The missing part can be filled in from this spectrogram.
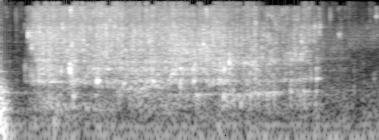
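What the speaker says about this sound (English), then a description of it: "So I'm just going to pour the water in." Water pours steadily into a cooking pot in a kitchen, a close, continuous splashing gush for about two seconds that stops abruptly, with no voices.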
